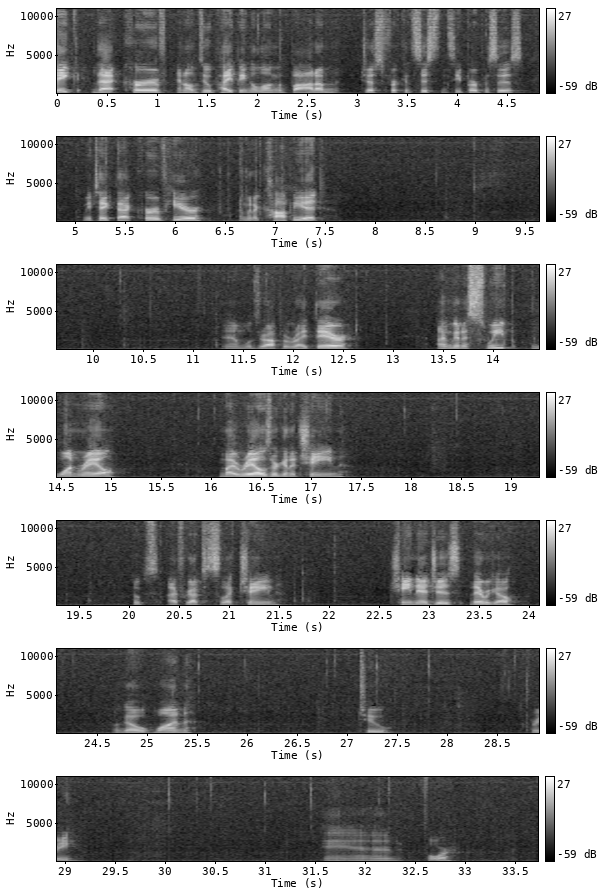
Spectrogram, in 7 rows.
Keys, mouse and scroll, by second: 0.5-1.7 scroll, 0.9 Escape, 1.7 scroll, 2.0 right click, 2.3-3.9 scroll, 4.4 click, 5.4 click, 6.2-7.5 typing, 10.3 click, 11.7 click, 12.6 Escape, 12.8 Escape, 13.4-14.5 typing, 16.1 click, 17.2 click, 17.6-18.1 scroll, 18.5 right click, 18.8-19.5 scroll, 20.2 Escape, 20.4 scroll down 4, 20.9 right click, 22.8 click, 24.3 click, 26.0 right click, 26.9 click, 27.8 right click, 28.7 click, 30.0 right click, 30.5 click, 31.9 right click, 32.2 click, 33.2-33.7 middle click, 33.2 middle click.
